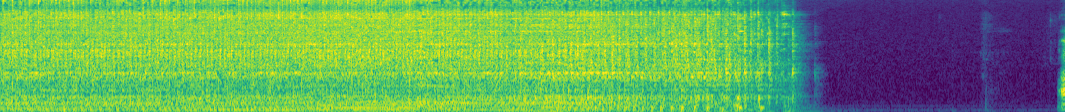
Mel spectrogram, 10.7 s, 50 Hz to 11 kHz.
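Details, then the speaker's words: 1948 Johnson Iron Horse small 4-stroke single-cylinder utility engine, started on choke: steady thumping at about three beats a second, slightly uneven, then dying away; runs but owner says the carb needs tuning, and oil is seen burning off. "need some carb tuning and everything but that is pretty good i'd say looks like some oil coming out of there burning off and stuff"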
